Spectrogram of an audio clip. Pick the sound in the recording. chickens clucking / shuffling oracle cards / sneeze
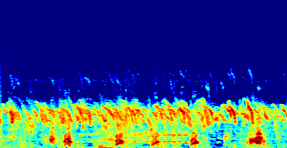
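chickens clucking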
